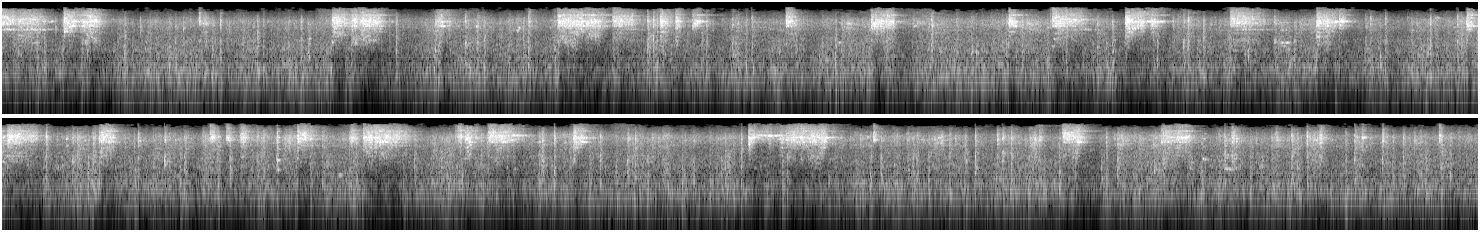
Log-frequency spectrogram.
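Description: Passenger train running along the track, heard from outside the cars: a steady rumble of wheels on rail with frequent sharp clickety-clack strikes as the wheels pass over rail joints.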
